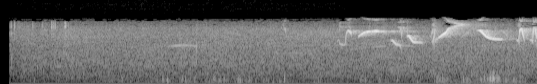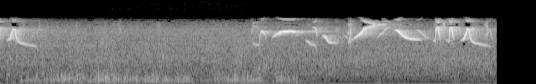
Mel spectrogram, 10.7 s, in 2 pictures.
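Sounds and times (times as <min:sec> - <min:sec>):
Chinese grosbeak whistled chirps: 0:01.7 - 0:02.0, 0:03.4 - 0:05.8, 0:07.9 - 0:10.4.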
